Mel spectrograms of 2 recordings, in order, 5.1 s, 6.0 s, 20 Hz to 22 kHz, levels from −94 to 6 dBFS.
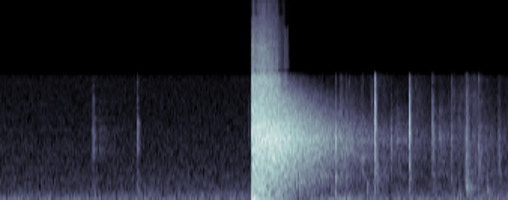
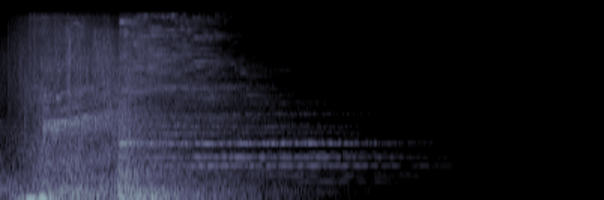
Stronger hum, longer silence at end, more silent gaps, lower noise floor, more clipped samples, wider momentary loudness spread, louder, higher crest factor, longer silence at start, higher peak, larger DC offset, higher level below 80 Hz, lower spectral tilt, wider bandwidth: neither; second, 1.8 s vs 2.55 s; neither; second, -56 dBFS vs under -90 dBFS; first, 0.6% vs under 0.1%; first, 26 LU vs 20 LU; first, -7 LUFS vs -42 LUFS; about the same, 16 dB vs 20 dB; first, 2.5 s vs 0 s; first, 0 dBFS vs -26 dBFS; neither; first, -36 dBFS vs -50 dBFS; about the same, -2 dB/octave vs -3 dB/octave; first, over 20 kHz vs 16.5 kHz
